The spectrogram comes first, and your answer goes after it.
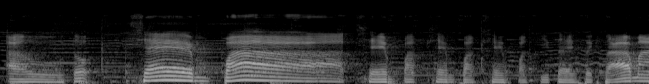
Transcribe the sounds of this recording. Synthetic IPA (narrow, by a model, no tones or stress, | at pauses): ʔaut̪oʔ | sɛmpa | k̚sɛmpak̚sɛmpak̚sɛmpakːit̪ajaŋp̪ɛk̚t̪ama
